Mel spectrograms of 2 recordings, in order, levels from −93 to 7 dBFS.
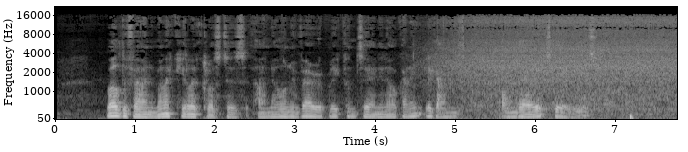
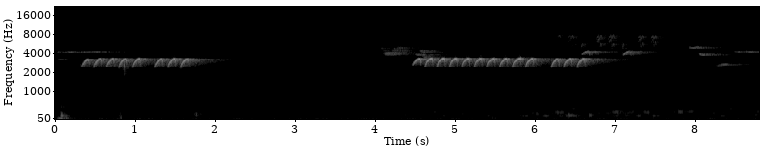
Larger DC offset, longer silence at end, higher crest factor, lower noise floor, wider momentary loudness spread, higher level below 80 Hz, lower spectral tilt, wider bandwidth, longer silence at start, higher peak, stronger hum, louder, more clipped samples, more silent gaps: neither; about the same, 0 s vs 0.1 s; about the same, 18 dB vs 16 dB; second, -52 dBFS vs under -90 dBFS; second, 8 LU vs 22 LU; first, -42 dBFS vs under -90 dBFS; first, -4.5 dB/octave vs 4.5 dB/octave; first, 17 kHz vs 7.6 kHz; first, 0.65 s vs 0.05 s; first, -6 dBFS vs -34 dBFS; neither; first, -24 LUFS vs -44 LUFS; neither; second, none vs 2.60-2.64 s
